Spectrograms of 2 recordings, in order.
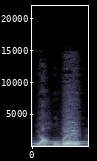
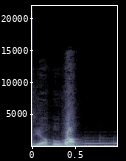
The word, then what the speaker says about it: Yahweh: Yahweh is a term for Yud-He-Vav-He, which many people pronounce like myself, Yahweh. Some of you pronounce as Yahuwah.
